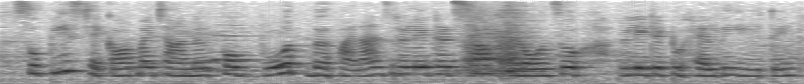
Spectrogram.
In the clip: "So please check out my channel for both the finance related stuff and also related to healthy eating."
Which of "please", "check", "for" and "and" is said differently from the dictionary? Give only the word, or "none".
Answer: none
